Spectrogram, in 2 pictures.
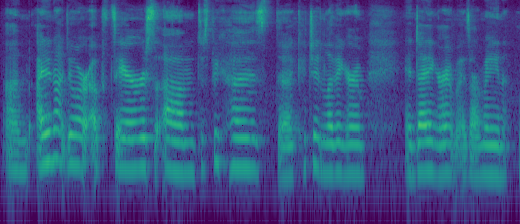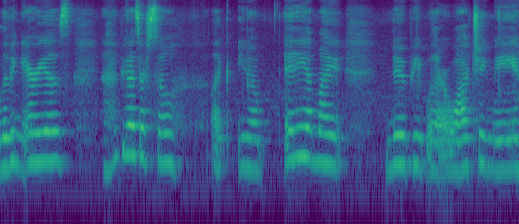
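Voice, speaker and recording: A woman's voice: medium pitch, a little mellow, slight background noise. A woman from Ohio with a nasal, allergy-stuffed voice, giving a casual home tour on a handheld phone and filling her talk with lots of ums. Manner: slow, filler-heavy chatter with many ums. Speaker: home vlogger. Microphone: phone held in hand.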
